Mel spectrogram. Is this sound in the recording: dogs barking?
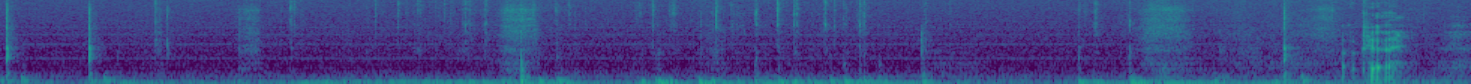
no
